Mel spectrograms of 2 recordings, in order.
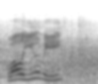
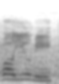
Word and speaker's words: Gualiumi: a player for merrimack it's gualiumi the freshman sensation kwaliyumi is the one with the three goals we were mispronouncing his last name his dad was nice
